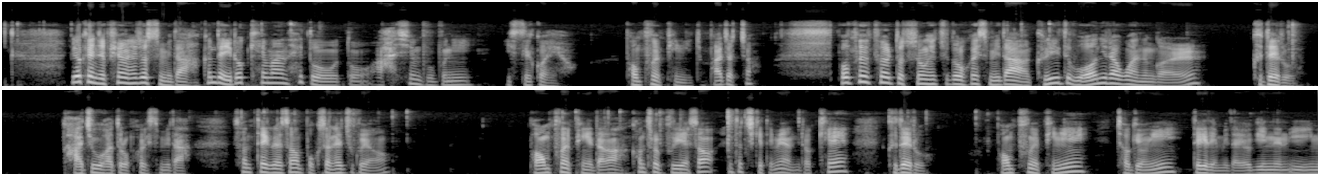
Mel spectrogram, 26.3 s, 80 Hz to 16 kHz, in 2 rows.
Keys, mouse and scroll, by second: 1.4 alt+right click, 2.4 alt+click, 8.8 alt+click, 10.0 alt+click, 12.5 ctrl+c, 12.5 alt+click, 15.4 click, 16.3 ctrl+c, 16.9 click, 18.6 click, 19.1 click, 19.4 ctrl+v, 20.3 Return, 20.3 ctrl+v, 20.3 ctrl+c, 20.3 click, 22.0 Return, 22.0 ctrl+v, 22.0 ctrl+c, 22.0 alt+middle click, 22.0 click, 22.3 alt+click, 22.9 alt+click, 22.9 alt+middle click.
